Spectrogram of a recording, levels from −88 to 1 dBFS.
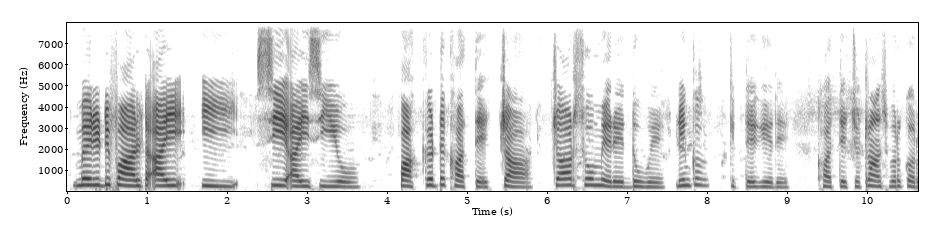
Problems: none marked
